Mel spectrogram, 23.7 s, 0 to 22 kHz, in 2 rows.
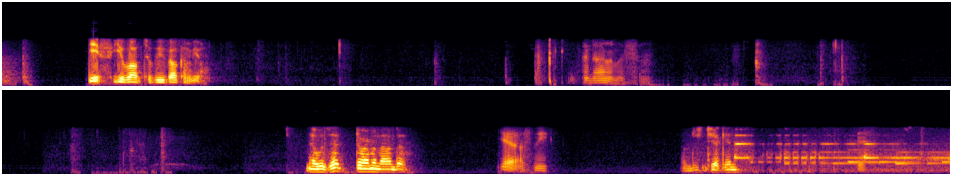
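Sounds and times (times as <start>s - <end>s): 
speech: 1.1s - 2.6s, 15.8s - 17.0s, 18.1s - 18.8s, 20.4s - 21.8s
phone electronic reminder tone with tinkling chime-like melody: 21.0s - 23.2s.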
